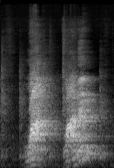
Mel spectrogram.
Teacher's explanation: W에서 시작해서 A로 가는 모음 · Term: W계 이중모음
